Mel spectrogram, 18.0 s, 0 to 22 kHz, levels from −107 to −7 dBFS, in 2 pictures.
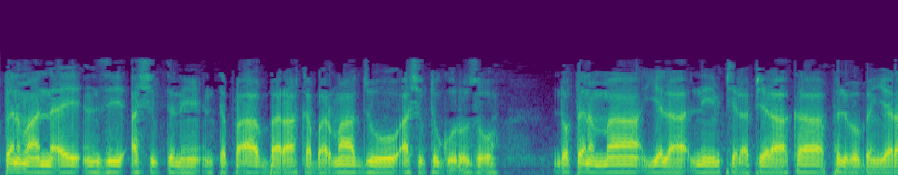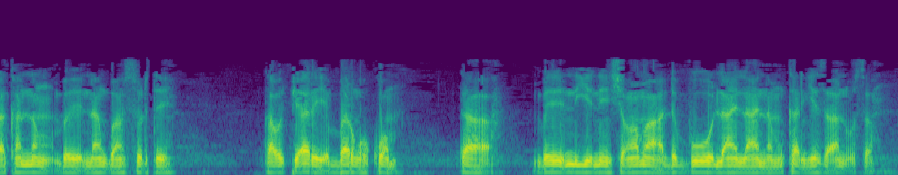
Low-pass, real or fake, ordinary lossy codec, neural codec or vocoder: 5.4 kHz; real; MP3, 24 kbps; none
